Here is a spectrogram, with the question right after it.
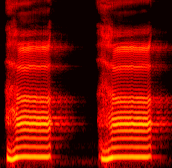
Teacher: for pronouncing ha we have to use the lowest part of the throat which is on the chest side.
